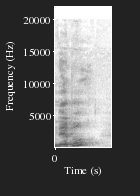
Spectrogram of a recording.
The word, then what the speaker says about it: nibble: The first syllable is nib. N-I-B. The second syllable is bull. B-ul. Silent final E. Go ahead and write nib-bull.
